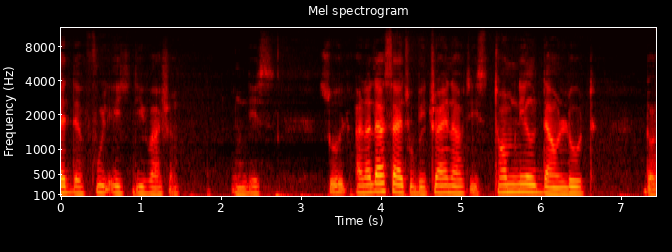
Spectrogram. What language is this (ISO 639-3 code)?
eng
